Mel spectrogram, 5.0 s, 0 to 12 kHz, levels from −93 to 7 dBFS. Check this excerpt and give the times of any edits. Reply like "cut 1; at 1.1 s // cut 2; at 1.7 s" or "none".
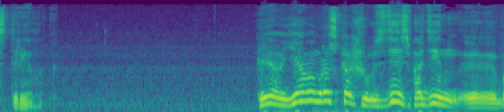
cut 1; at 4.1 s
